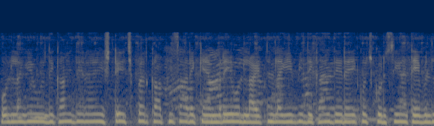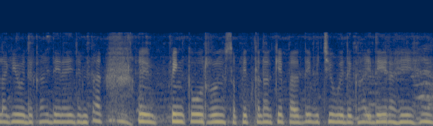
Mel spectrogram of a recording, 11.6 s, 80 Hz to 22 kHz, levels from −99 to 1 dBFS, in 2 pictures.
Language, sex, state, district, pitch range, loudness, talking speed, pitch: Hindi, female, Bihar, Sitamarhi, 210-225 Hz, -36 LUFS, 225 wpm, 220 Hz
